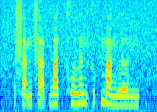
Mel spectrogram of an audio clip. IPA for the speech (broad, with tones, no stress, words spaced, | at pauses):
sa̰˧˥ŋsa̰ː˧˨kwa˦˥t̚ xo˨˦lə˧nkə˦˥p̚ ma˧ŋlə˧n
